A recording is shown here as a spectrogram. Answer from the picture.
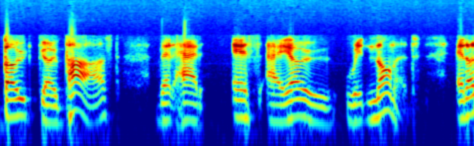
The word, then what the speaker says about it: Sao: If you're going to be finicky about it, it's got to be pronounced the Sao Biscuit. – As in cow with an S, Sao.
